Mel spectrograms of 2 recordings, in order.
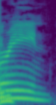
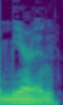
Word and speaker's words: Mirren: In her book, she even says it's Marine, like M A R I N E.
